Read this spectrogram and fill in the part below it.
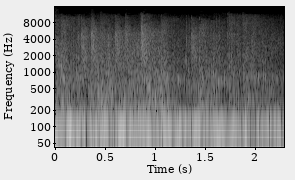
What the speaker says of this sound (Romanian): Hai să vedem ce se întâmplă de la un singur TNT.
